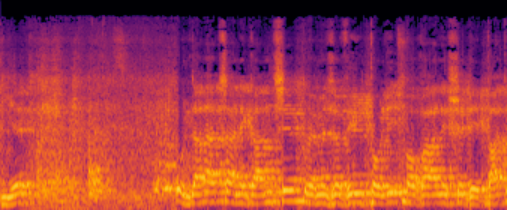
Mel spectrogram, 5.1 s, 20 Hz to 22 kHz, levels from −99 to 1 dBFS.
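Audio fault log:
No audible faults anywhere in this audio.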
